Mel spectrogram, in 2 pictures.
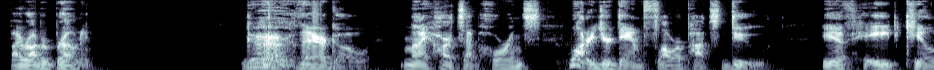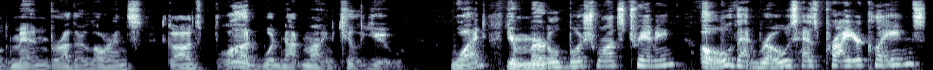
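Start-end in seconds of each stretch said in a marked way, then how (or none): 2.4-13.4 low, seething spite held under the voice; jealous monk. Acted. Monk curses Brother Lawrence as he gardens, low seething spite. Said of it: "in the voice of a jealous monk". 13.8-18.6 rising, scornful questions; mock questioning. Monk quizzes rival over trimming his myrtle, mock concern.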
